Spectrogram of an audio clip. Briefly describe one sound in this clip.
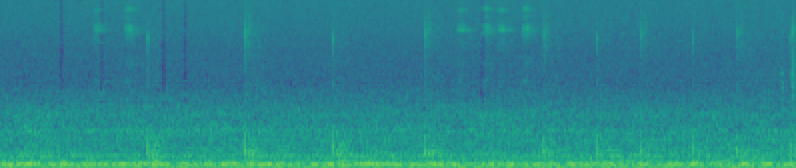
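Footsteps tap softly on hard pavement.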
